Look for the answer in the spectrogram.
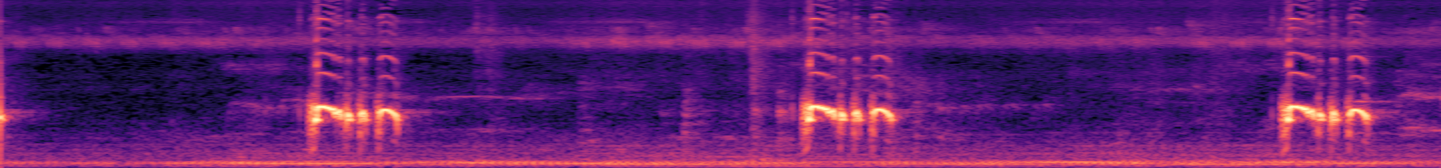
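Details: Local zebra dove singing as a master for training other doves: three rolling, stuttered coo phrases spaced about three seconds apart over a continuous low hum.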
